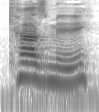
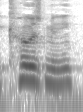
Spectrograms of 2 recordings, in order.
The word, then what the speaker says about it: Cosme: Today's wine will be a 2015 Saint Cosme. I think that's how it's pronounced, or it could be Cosme, but it is from the Cotes Du Rhone appellation.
